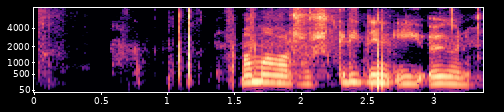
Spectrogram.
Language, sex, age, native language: Icelandic, male, 11, Icelandic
